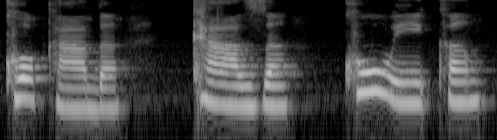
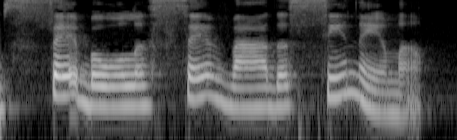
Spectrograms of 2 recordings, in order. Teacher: Que nesse primeiro conjunto, a letra C ela está com o som vindo da garganta. É um k.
